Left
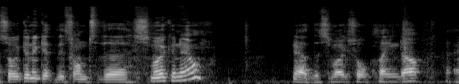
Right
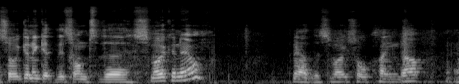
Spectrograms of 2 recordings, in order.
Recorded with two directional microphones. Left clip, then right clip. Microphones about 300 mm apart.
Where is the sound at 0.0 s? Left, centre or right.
Left.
